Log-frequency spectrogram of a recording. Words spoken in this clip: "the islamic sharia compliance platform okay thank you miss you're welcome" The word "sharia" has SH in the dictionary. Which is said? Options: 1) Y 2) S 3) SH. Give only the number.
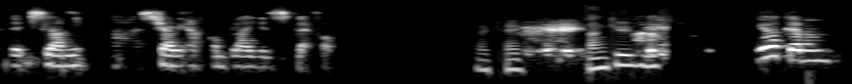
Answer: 2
